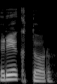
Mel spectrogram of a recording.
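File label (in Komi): "ректор", Komi, female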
